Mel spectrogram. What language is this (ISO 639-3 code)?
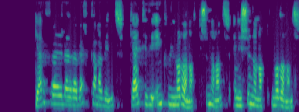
isl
